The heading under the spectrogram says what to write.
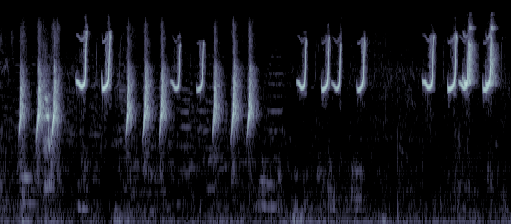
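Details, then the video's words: Male and female quail in rain: a run of buzzy chirps first, then sharp, high hooked notes in pairs and triplets repeated about every half second. "Rain Male Female Quail Beautiful Sounds"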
